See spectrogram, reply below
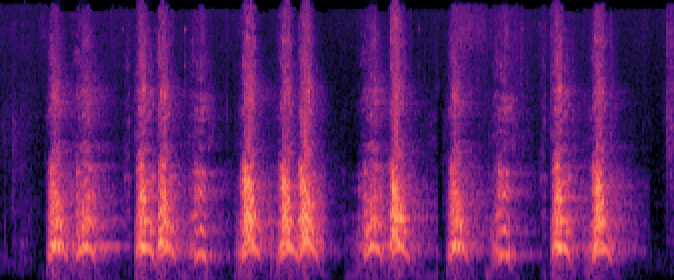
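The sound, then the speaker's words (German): A dog named Herr Müller barks repeatedly in quick doubled bursts, about a dozen loud, mid-pitched barks in a steady rhythm, edited together for a guessing game about how many times he barked, with no one talking. “Herr Müller hat ja gerade gebellt.”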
